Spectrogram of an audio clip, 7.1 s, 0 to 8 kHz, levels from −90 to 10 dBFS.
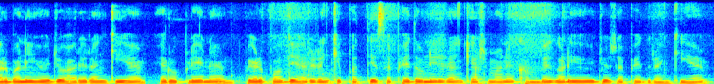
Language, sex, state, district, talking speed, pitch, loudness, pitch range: Hindi, male, Bihar, Jamui, 270 wpm, 125 Hz, -15 LUFS, 120-125 Hz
